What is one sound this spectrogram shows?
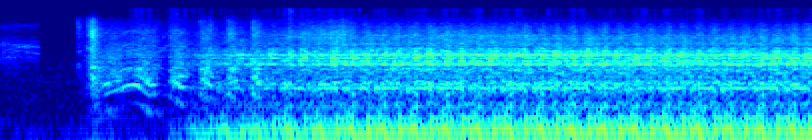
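A diesel semi truck engine idles with a deep rumble.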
